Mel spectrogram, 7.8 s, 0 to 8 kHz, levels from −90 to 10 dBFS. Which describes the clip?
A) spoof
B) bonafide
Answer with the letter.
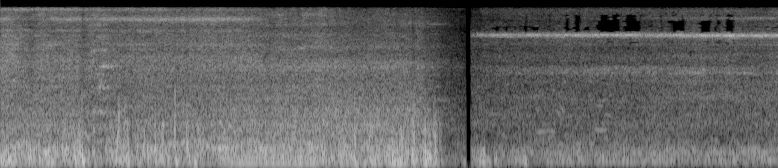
B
